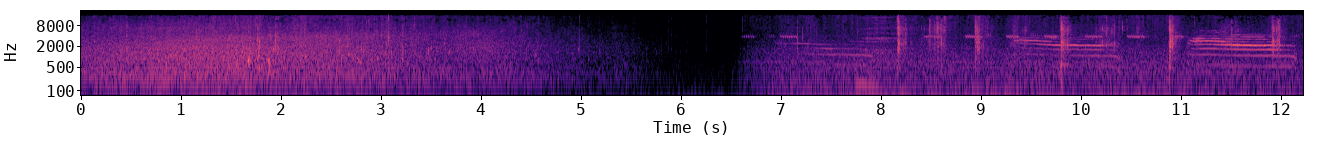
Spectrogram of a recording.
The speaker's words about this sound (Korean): 어, 길고양이. 배고프겠다.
